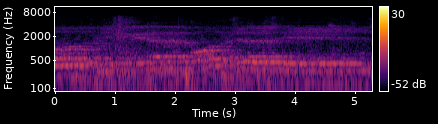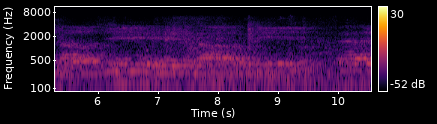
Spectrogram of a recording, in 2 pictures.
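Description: A man chants in a large, echoing hall.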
